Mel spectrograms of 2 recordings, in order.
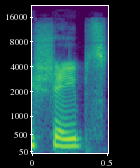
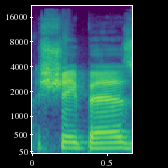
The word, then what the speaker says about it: Shapez: about some shapes or shapes or shapes however we pronounce it to and yeah I like I like building shapes so I like to pronounce the Z it's satisfying for me for whatever reason uh and then we'll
